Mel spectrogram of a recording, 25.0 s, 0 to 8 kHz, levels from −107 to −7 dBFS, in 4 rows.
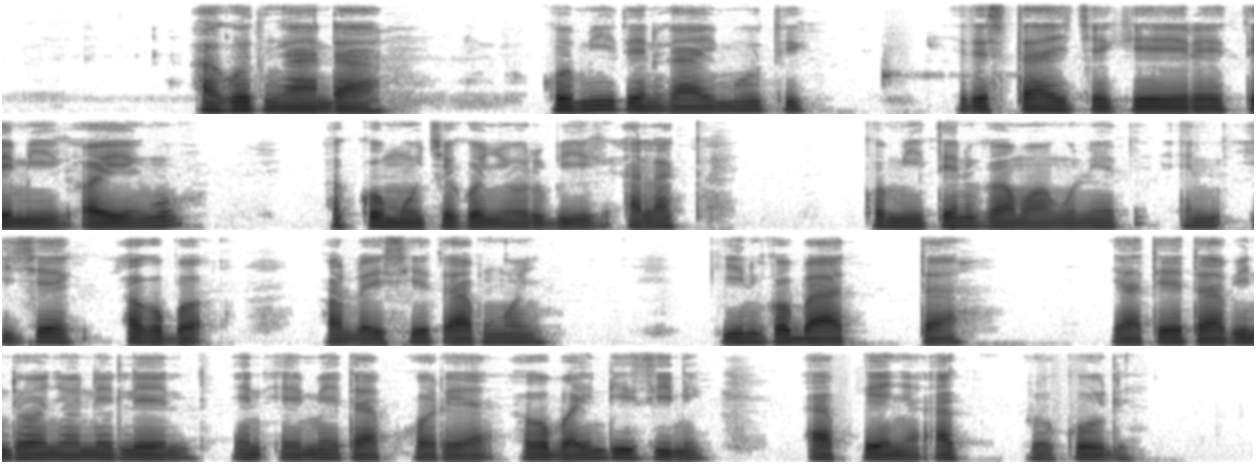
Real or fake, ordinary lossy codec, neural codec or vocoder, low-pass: real; none; none; 7.2 kHz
